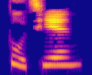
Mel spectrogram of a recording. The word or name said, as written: Du Qian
